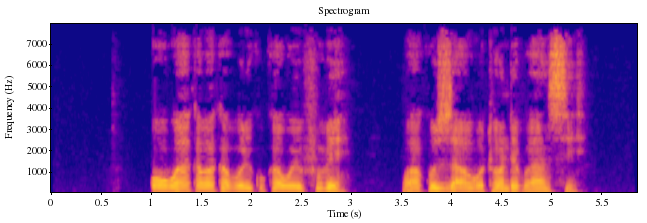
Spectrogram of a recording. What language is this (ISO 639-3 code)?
lug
